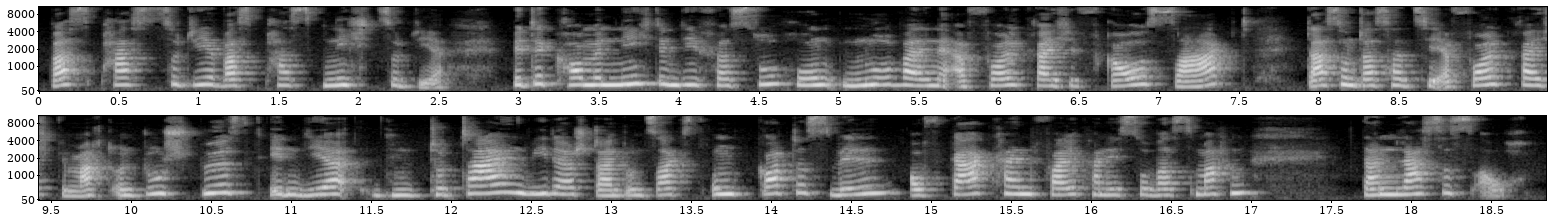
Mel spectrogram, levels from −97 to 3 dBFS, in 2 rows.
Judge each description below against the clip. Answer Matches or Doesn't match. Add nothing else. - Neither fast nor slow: Matches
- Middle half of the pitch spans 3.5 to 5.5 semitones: Doesn't match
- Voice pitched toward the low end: Doesn't match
